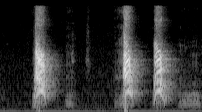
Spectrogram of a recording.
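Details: West Highland White Terrier puppy in play, three sharp high yaps, one alone and then a quick pair, with faint soft sounds between.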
